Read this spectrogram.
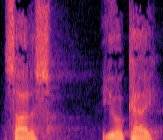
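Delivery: lightly voiced caring Paul; a hint of a worried friend checking in; gentle Paul. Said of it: "Paul's like".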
